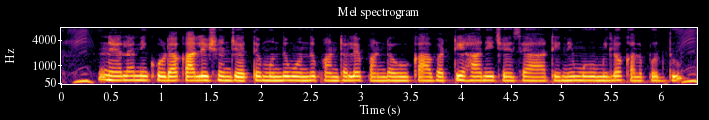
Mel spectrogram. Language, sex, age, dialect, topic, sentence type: Telugu, female, 31-35, Central/Coastal, agriculture, statement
